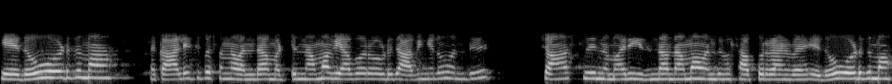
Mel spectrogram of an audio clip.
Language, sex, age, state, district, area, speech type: Tamil, female, 18-30, Tamil Nadu, Ariyalur, rural, conversation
